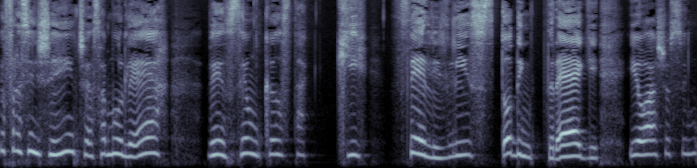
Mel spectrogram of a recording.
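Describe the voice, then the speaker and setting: A woman with a high pitch, a dark, mellow tone and ordinary pitch variation speaks at a moderate pace in a very clean recording with a silent background. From Brazil. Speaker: podcast co-host. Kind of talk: casual chat. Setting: home backyard. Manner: shy, soft-spoken.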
